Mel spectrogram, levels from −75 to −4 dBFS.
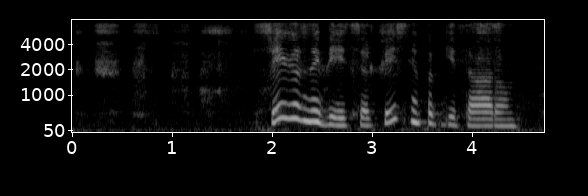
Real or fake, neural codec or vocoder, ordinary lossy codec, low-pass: fake; codec, 16 kHz in and 24 kHz out, 1 kbps, XY-Tokenizer; none; 7.2 kHz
